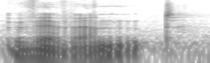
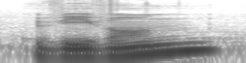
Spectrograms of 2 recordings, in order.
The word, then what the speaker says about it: Vivant: I do I do wonder if I just don't have a dread vivant. Dread Vivant. Maybe I I wonder if I just don't have one. Vivon, the tea is silent.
